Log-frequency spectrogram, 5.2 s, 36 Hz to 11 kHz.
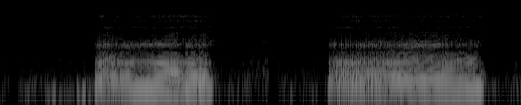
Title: その1 2020/12/3いびき（snoring）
